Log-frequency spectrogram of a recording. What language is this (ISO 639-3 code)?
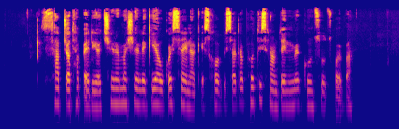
kat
